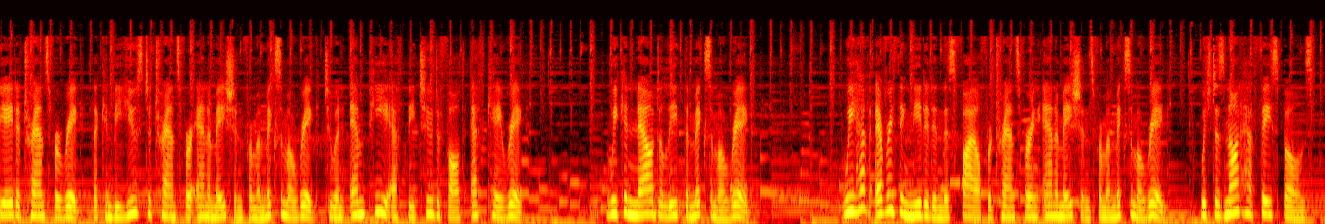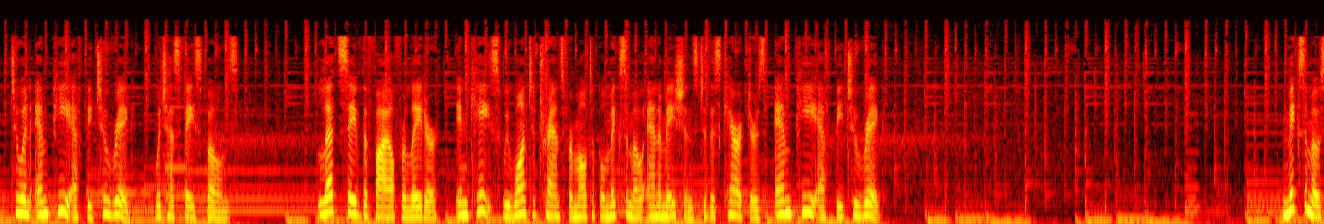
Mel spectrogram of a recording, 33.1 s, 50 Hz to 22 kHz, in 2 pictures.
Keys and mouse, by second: 9.5 x, 22.7-24.5 drag.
